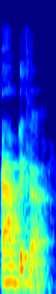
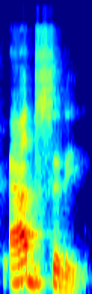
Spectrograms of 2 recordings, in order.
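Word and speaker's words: Abcde: their kids that it I think it's pronounced ABA well pronounced absidy absidy oh okay absidy okay okay yeah and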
